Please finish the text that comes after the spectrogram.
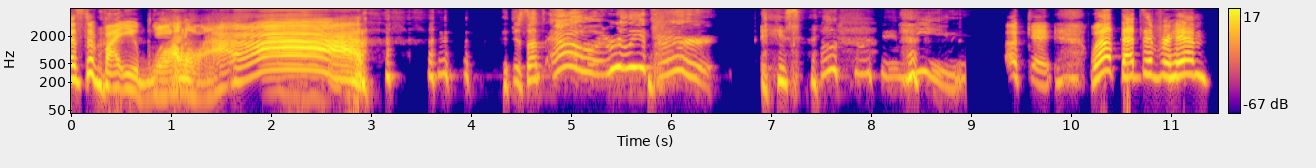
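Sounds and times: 
speech: 0:00.0 - 0:03.8, 0:04.4 - 0:11.4
person imitating a creature's roar: 0:00.9 - 0:03.0
laughter: 0:02.8 - 0:09.0.

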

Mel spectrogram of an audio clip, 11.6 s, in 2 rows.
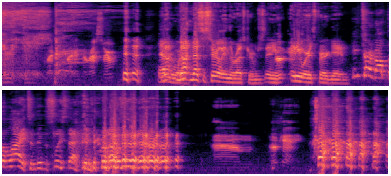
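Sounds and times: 
person imitating a creature's hiss: 0:00.0 - 0:00.9
speech: 0:01.4 - 0:08.6, 0:09.9 - 0:11.5
laughter: 0:06.9 - 0:08.6, 0:10.4 - 0:11.5.

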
